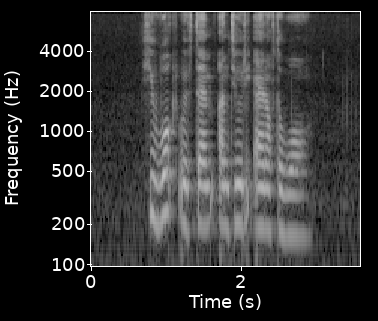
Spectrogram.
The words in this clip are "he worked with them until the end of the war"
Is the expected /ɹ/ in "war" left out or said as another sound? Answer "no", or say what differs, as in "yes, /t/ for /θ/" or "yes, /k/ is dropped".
yes, /l/ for /ɹ/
